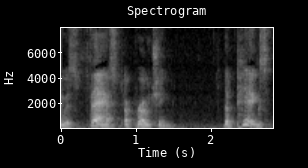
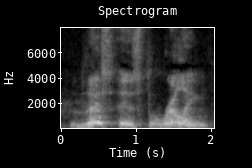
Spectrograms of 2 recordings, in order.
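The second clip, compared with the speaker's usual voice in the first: very slow, louder, drawn-out delight; thrilled wolf; 8 dB louder, much slower than usual. A narrator's reading. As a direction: savour every word, spellbound. Wolf gripped by the play.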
